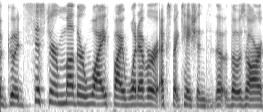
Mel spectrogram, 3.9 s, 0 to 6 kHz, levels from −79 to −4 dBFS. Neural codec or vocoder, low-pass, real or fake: none; 5.4 kHz; real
